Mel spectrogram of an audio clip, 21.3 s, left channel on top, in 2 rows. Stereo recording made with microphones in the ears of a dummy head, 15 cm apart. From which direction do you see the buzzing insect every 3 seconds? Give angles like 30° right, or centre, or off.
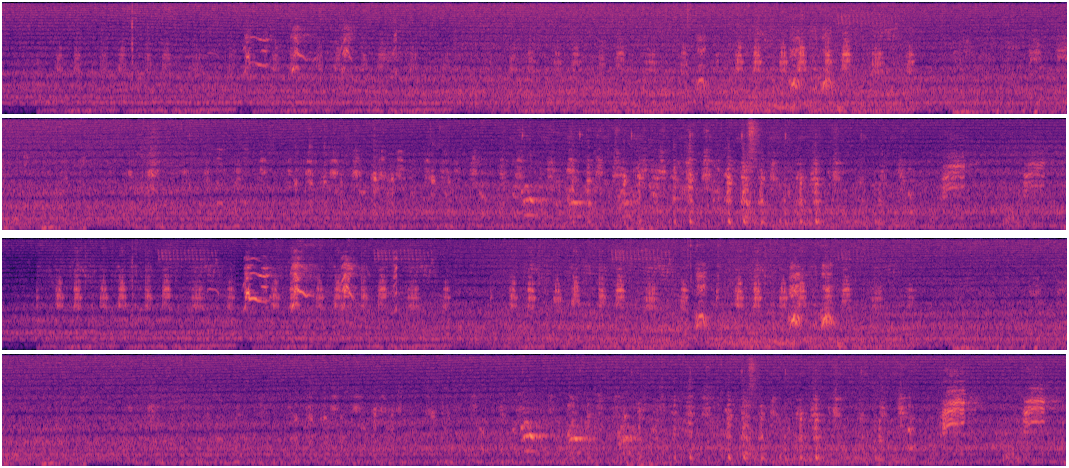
70° left, 60° left, 30° left, 10° left, 10° right, 20° right, 20° right.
